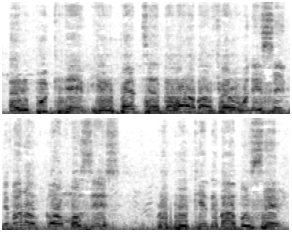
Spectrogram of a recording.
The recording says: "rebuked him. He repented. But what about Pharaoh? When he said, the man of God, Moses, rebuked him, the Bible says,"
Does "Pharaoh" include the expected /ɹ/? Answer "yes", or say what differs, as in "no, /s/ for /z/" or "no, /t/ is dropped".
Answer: yes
